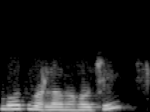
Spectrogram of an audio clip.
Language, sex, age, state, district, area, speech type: Odia, female, 60+, Odisha, Jharsuguda, rural, conversation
